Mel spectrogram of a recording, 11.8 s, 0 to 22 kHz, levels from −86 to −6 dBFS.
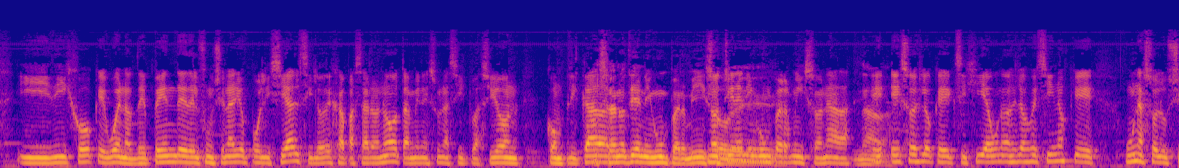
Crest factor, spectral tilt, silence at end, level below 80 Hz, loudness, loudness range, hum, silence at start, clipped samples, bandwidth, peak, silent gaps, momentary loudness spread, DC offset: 16 dB; -7 dB/octave; 0 s; -50 dBFS; -24 LUFS; 4 LU; none; 0 s; under 0.1%; 10.5 kHz; -6 dBFS; none; 7 LU; under 0.1%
